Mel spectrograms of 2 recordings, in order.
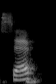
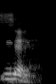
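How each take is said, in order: First: The word is said with a p sound. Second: The word is said without a p sound. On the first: The speaker calls it wrong. "It's not sept" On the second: The speaker calls it right. "it's set"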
